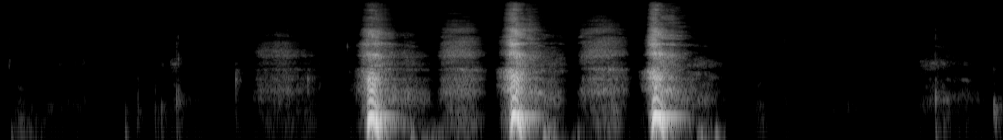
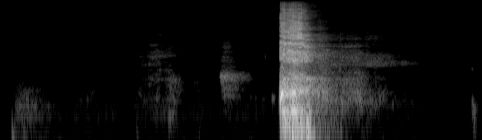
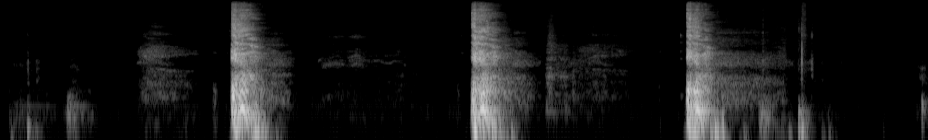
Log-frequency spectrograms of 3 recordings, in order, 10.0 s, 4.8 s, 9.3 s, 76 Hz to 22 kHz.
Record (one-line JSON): {"exhalation_length": "10.0 s", "exhalation_amplitude": 30792, "exhalation_signal_mean_std_ratio": 0.2, "cough_length": "4.8 s", "cough_amplitude": 27663, "cough_signal_mean_std_ratio": 0.2, "three_cough_length": "9.3 s", "three_cough_amplitude": 30124, "three_cough_signal_mean_std_ratio": 0.22, "survey_phase": "alpha (2021-03-01 to 2021-08-12)", "age": "65+", "gender": "Male", "wearing_mask": "No", "symptom_none": true, "smoker_status": "Never smoked", "respiratory_condition_asthma": false, "respiratory_condition_other": false, "recruitment_source": "REACT", "submission_delay": "2 days", "covid_test_result": "Negative", "covid_test_method": "RT-qPCR"}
